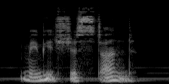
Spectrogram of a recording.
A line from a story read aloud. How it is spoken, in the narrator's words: mumbled Natalie in reply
